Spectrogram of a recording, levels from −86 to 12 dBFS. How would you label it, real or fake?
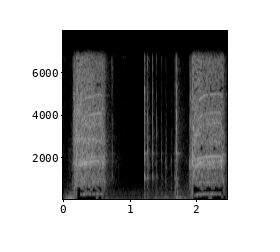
real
